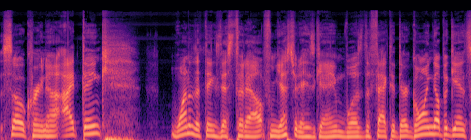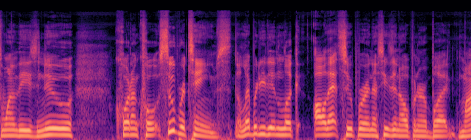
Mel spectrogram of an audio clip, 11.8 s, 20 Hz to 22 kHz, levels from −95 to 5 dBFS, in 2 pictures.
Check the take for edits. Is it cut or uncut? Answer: cut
